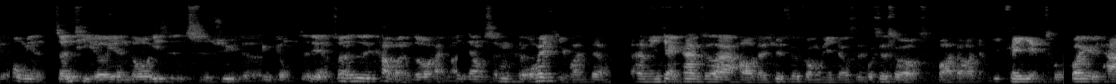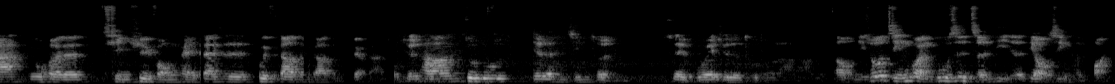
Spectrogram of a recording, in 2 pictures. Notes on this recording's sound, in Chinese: 紫羅蘭的第1-2兩話是首次錄音，成品音質與口語剪輯都比較差勁，日後會慢慢修正。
